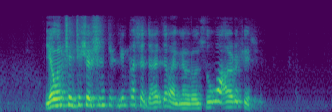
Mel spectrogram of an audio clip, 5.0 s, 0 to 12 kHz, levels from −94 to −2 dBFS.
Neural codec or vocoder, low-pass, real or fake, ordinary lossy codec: codec, 16 kHz, 1 kbps, FunCodec, trained on Chinese and English, 50 frames a second; 7.2 kHz; fake; MP3, 64 kbps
